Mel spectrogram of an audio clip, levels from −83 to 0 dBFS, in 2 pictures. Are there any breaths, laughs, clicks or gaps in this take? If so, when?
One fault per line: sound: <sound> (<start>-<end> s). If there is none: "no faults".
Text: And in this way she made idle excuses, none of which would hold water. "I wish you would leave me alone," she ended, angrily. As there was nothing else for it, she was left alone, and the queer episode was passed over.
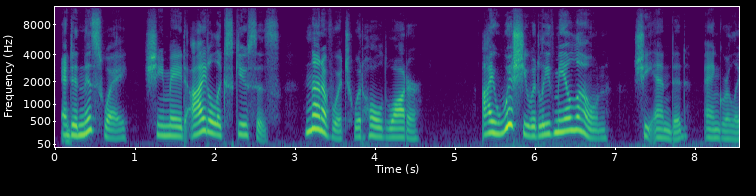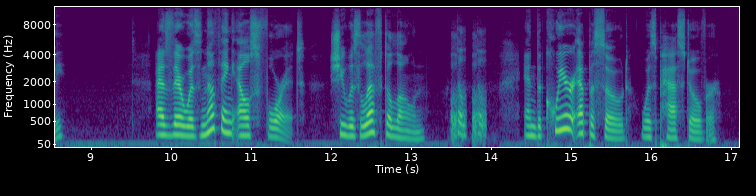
sound: laugh (13.5-14.0 s)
